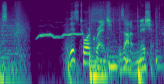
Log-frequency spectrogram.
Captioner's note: AutoZone whistle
